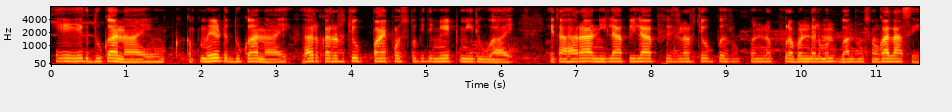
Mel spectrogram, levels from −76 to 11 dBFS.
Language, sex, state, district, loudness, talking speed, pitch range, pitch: Halbi, male, Chhattisgarh, Bastar, -20 LUFS, 145 wpm, 145-155 Hz, 150 Hz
